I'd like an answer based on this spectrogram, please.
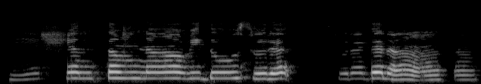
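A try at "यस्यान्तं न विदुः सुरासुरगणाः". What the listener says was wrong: సురా ప్లస్ అసుర, అది ఇక్కడ ఈ మాత్ర ఉంది చూడండి, హాఫ్ మాత్ర, అది హాఫ్ ఆ అనాలి దాన్ని. సో సుర ప్లస్ అసుర, సుకి మళ్ళీ సా అవుతుంది, కొంచెం దాన్ని ఒత్తి ప్రెస్ చేయాలి. ఇది యస్యాంతం. యస్యాంతం న విదుః సురగణాః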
